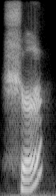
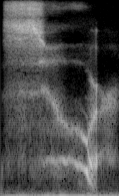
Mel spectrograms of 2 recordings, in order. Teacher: There is a world of difference between a quick, sharp, sure, meaning I agree, and a long, drawn-out, sewer.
